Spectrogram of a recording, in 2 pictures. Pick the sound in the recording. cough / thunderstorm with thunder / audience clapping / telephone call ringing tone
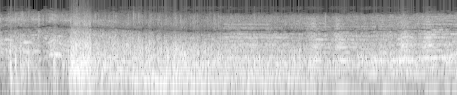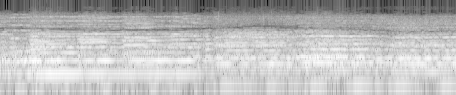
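thunderstorm with thunder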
